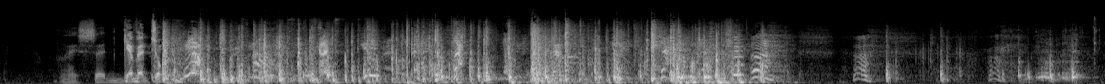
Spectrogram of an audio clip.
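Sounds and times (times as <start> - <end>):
men grunting and straining: 1.5 - 10.8
thuds of bodies and furniture: 1.6 - 8.0.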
